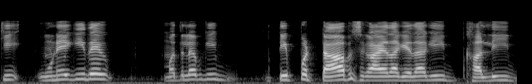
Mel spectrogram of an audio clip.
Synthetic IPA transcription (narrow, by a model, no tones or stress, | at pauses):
kɪ | ʊnẽːk̬ɪt̪eː | mət̪ləbkɪ | ʈɪpːəʈaːpsəkʰaːjːd̪aːkeːd̪aːkɪkʰaːliː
